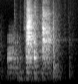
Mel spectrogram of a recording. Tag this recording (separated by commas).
Squeak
